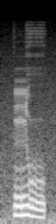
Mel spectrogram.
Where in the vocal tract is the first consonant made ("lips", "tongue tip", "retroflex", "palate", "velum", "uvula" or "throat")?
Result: palate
